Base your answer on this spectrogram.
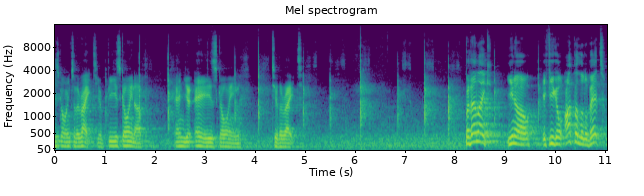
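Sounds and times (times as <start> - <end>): chalk scratching: 0.8 - 9.0
chalk tapping on blackboard: 0.9 - 2.6, 3.5 - 9.0, 9.6 - 10.0.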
